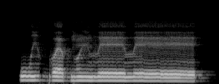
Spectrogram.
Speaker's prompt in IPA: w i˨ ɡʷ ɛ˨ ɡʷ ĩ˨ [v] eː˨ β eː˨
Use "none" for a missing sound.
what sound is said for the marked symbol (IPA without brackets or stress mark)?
β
